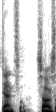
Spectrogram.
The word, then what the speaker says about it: Denzel: Yeah, but you also say Gal Gadot, so you're yes, I know, but I distinctly remember Denzel saying it's pronounced Denzel.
